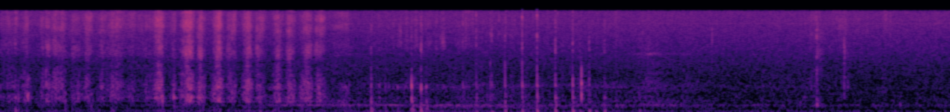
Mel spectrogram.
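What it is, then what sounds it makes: Canvas sneaker. Fingernails tap and scratch the red canvas upper of an empty canvas sneaker, near the laces and inside the collar. Quick, dry scratching and tapping is heard over a steady low hum, with scattered sharp clicks.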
